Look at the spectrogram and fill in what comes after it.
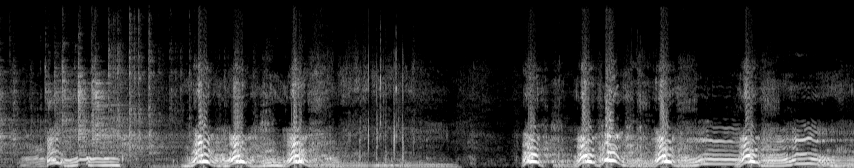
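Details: Rhodesian Ridgeback barking at a tablet indoors: bursts of sharp, pitched barks and yelps around two seconds and again near five to eight seconds, with a whining, harmonic tone between bark bouts and a brief quiet gap.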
